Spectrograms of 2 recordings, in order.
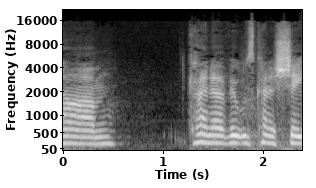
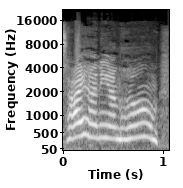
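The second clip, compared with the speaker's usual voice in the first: cheery sitcom dad greeting, pitched up; 8 semitones higher than usual. Retold or imitated. Mocking the TV dad who comes home with a briefcase, cheery. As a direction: play the fifties TV father walking in. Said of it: "Daddy was always coming home with the briefcase".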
